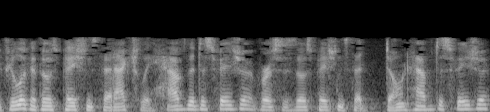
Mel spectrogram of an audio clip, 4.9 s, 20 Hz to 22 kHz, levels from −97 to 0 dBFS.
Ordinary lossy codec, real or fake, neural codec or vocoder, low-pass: MP3, 24 kbps; fake; codec, 44.1 kHz, 7.8 kbps, Pupu-Codec; 5.4 kHz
